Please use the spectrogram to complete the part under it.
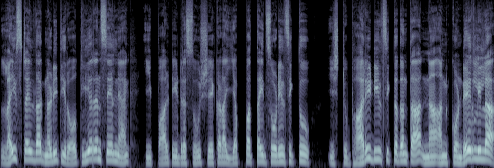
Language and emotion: Kannada, surprised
